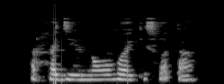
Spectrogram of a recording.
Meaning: arachidonic acid
- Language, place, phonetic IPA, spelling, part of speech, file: Russian, Saint Petersburg, [ɐrəxʲɪˈdonəvəjə kʲɪsɫɐˈta], арахидоновая кислота, noun, LL-Q7737 (rus)-арахидоновая кислота.wav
